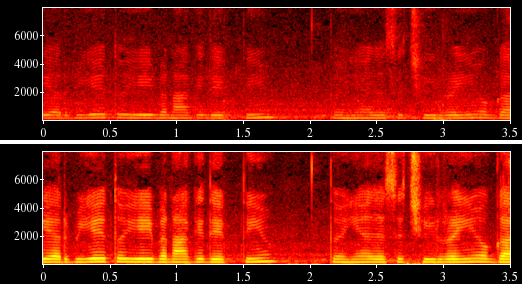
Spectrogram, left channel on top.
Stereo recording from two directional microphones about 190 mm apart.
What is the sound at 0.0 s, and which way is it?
A woman's voice, 50° right (ahead or behind).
